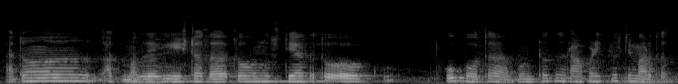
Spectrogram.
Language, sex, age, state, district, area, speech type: Goan Konkani, male, 18-30, Goa, Murmgao, rural, spontaneous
